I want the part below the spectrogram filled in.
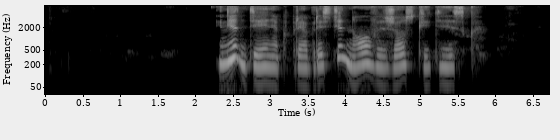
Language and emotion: Russian, sad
